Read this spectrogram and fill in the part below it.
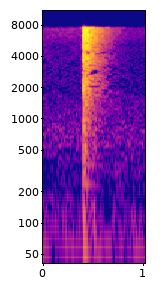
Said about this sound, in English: slap on my ass.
